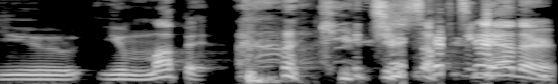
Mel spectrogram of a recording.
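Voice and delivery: mock stern tone, laughing.

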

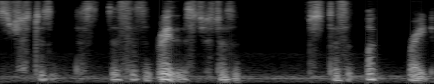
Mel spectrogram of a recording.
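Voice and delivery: soft, uneasy, whispered muttering. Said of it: "You're, you're muttering to yourself a lot".

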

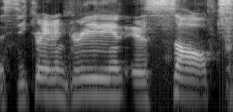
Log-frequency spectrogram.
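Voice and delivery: high-pitched animated cartoon woman's voice. Speaker quotes a line from The Simpsons; Simpsons character impression. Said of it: "That was a really Sometimes, good impression".

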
